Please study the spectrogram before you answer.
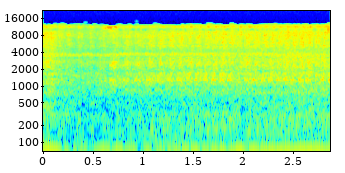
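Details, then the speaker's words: Weber-carbureted engine with electric fuel pump, cold start after sitting a couple days, with cleaned reused spark plugs: catches and settles to low steady idle with slightly loose beat; normal idle after cold start. "that is a cold start. That's probably a couple days of sitting."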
